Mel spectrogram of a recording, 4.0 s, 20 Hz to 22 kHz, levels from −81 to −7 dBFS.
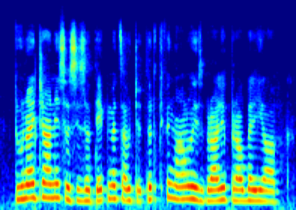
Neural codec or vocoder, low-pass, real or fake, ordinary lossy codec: codec, 44.1 kHz, 7.8 kbps, DAC; 19.8 kHz; fake; none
